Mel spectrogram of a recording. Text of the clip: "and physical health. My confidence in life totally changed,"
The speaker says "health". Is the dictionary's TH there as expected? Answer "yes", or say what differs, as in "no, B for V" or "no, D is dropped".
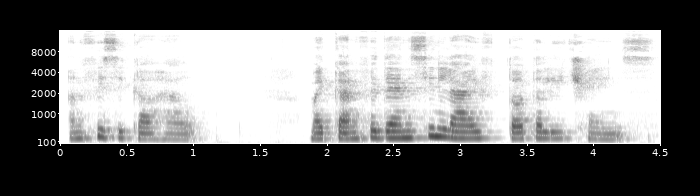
no, T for TH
